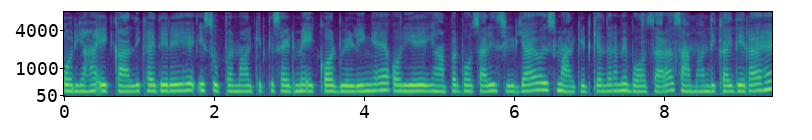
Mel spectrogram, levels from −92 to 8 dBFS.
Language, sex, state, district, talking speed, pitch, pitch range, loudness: Hindi, female, Bihar, Vaishali, 255 wpm, 210 Hz, 200-215 Hz, -15 LUFS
